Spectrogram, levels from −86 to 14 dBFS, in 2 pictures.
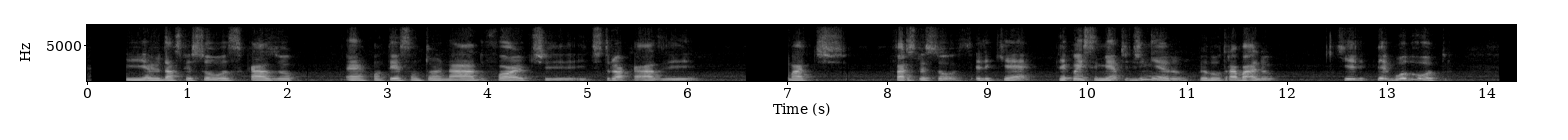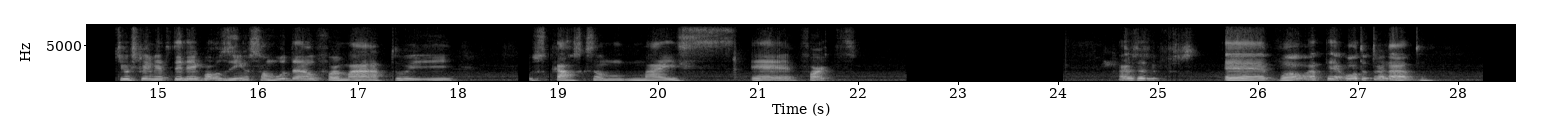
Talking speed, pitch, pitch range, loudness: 120 wpm, 140 Hz, 130-155 Hz, -26 LUFS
